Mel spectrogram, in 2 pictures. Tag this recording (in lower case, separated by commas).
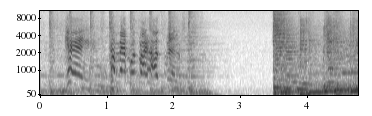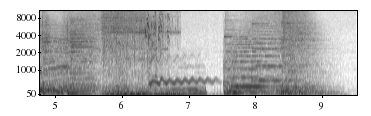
music, television, speech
